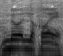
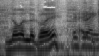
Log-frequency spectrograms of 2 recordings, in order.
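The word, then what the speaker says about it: Noël Le Graët: I was like, before the show, how do you pronounce that? He's like, Noah Legault. And I was like, ah, here. – Say it again. – Noah Legault.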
